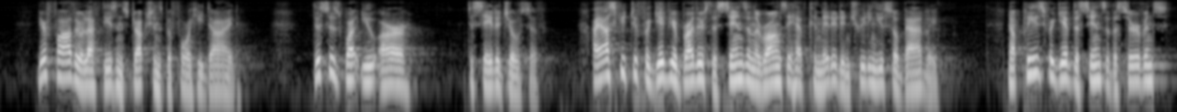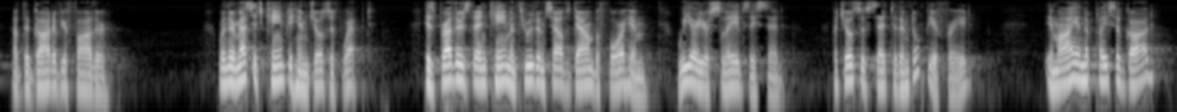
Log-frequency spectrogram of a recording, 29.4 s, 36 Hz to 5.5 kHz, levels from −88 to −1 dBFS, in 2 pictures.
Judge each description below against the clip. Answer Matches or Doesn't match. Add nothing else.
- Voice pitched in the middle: Doesn't match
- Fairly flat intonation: Doesn't match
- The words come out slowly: Doesn't match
